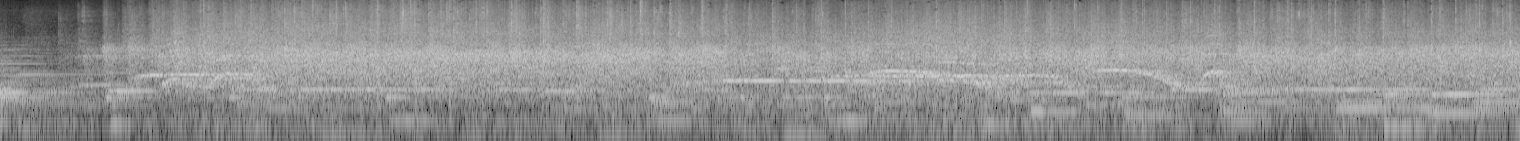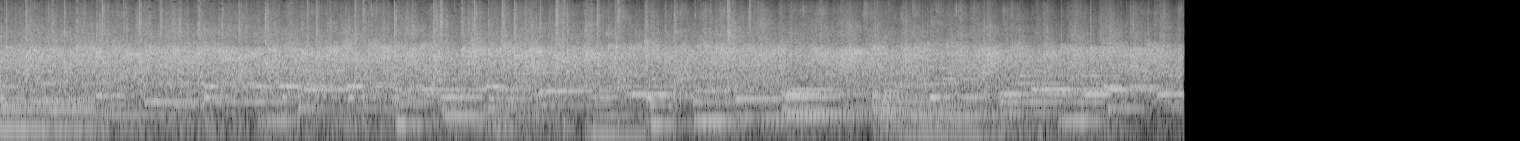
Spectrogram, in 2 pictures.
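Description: A congregation applauding over steady piano music, with a few whoops in the first dozen seconds. The applause starts about a second in, and all sound cuts off abruptly about a second before the end.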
